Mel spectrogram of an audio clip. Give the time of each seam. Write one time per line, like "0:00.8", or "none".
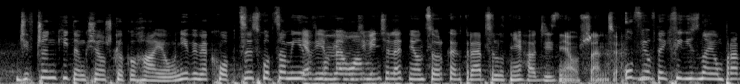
0:06.5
